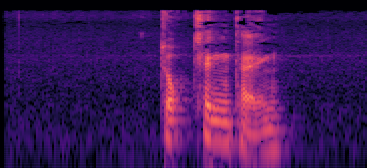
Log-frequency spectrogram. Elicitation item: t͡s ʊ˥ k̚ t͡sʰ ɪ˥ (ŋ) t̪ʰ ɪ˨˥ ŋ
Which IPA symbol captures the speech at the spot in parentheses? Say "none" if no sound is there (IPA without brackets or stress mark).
ŋ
